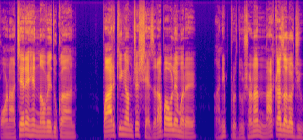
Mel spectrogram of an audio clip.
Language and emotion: Goan Konkani, disgusted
